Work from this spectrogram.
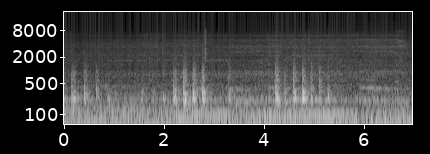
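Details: Lifted squarebody Chevy with small-block headers and a glass-pack muffler, driving forward with the hubs locked in for snow after a recent clutch replacement: short bursts of dull clunks from the transmission tunnel area over road rumble, barely heard in reverse; a driveline fault.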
